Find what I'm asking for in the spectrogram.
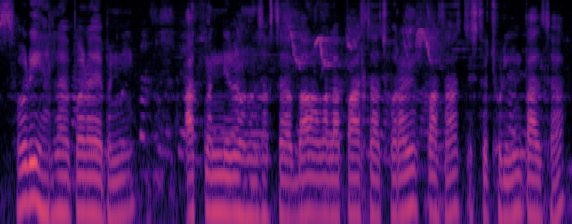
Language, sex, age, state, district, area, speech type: Nepali, male, 18-30, West Bengal, Alipurduar, urban, spontaneous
